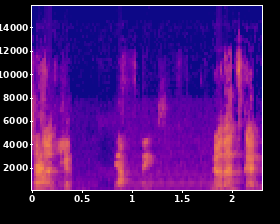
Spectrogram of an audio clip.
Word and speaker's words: Xochitl: My name's pronounced Xochitl. Sochi? Sorry. I'm so sorry. It's Xochitl.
